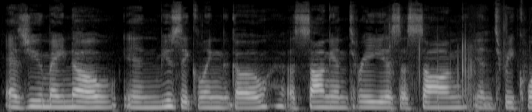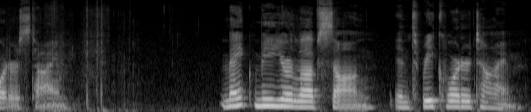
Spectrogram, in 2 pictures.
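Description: A woman's voice: on the low side, steady tone, takes it slowly, gravelly, darkish tone. An American woman, a poet, reading a prepared introduction and verse aloud. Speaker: poet and writer.

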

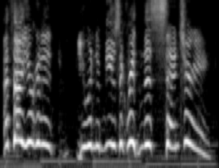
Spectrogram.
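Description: Woman putting on a very high, flustered girlish heroine. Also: faint music behind. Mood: earnest, eager. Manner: squeaky, halting, excitable. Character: eager, flustered young heroine, sweet and girlish.

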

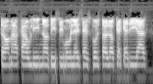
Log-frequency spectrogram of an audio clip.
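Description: A man voicing a small robot toy that parrots others in a monotone, in a cartoon. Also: on the high side, normal speed, no echo, highs cut off, lightly acted. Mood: mimicking. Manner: monotone, repeating. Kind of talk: cartoon dub acting.

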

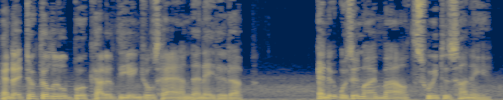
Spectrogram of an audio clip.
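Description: A man narrating a dramatized scripture reading in a steady, measured way. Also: lowish voice, slight background noise. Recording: narration over background music.

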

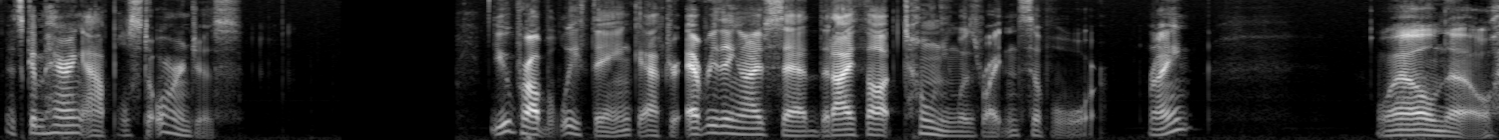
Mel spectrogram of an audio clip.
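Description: A man's voice: on the low side, vocal fry, fairly bright tone, dry recording. Man narrating a video essay, very dry sound. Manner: opinionated, emphatic, wry. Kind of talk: scripted video-essay narration with casual asides.

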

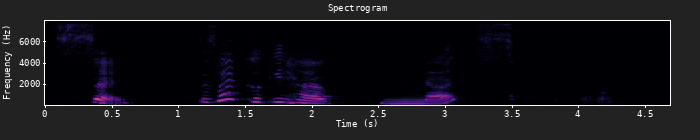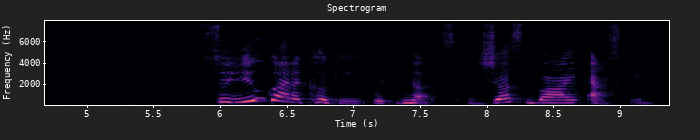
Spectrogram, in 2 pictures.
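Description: Woman doing an indignant, whiny, loud cartoonish pigeon. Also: high voice, very animated, exaggerated voice. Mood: suspicious. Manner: exasperated, emphatic, drawn-out complaining.

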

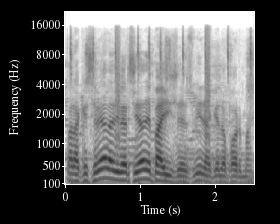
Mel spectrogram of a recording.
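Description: A man's voice: fairly high pitch, lively intonation, quick pace, dark tone, soft background music. An older man hosting a variety show in a TV studio, upbeat as he introduces guests. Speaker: TV show host. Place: TV studio set.

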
